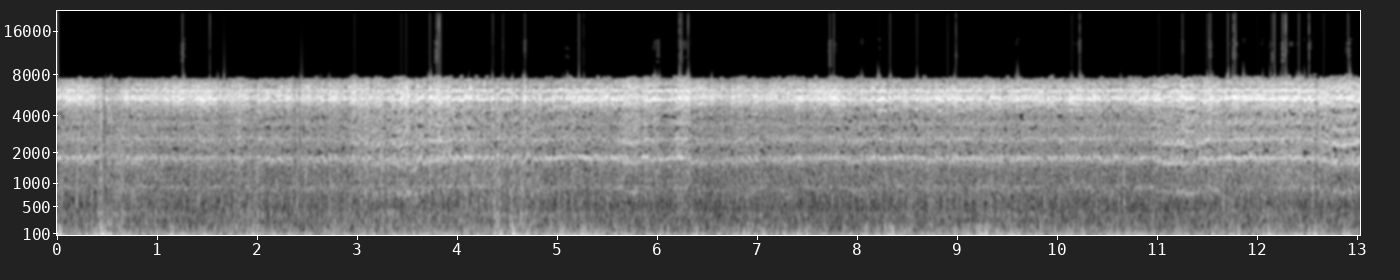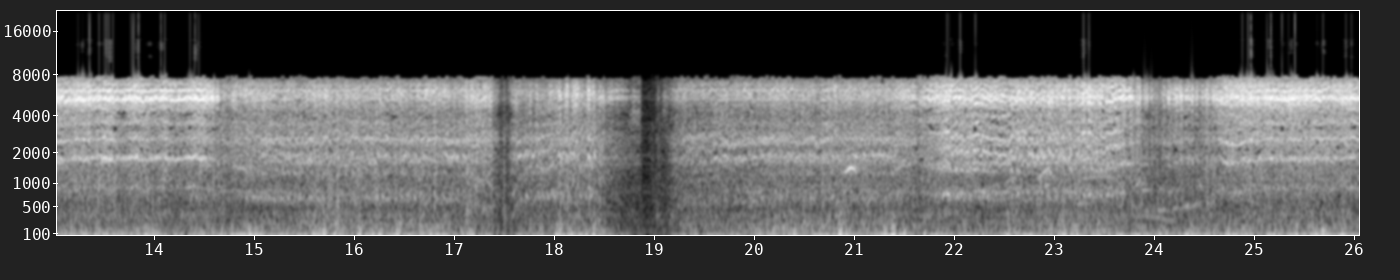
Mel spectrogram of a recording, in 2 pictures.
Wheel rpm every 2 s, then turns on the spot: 230, 230, 230, 230, 240, 230, 230, 210, 160, 100, 190, 200, 230.
16-18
